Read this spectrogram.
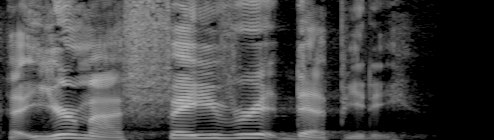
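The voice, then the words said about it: Cowboy toy voice, Oklahoma accent. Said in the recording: “a little bit of my Oklahoma accent coming out for you”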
